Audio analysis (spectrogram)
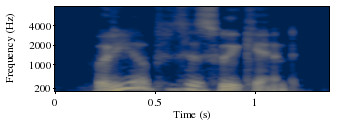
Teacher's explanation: And this brings up another really important sound change we touched on earlier. That T in what turning into a softer D sound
